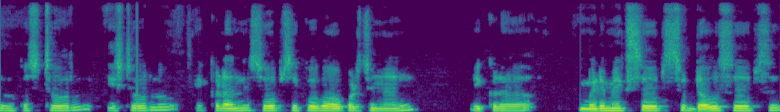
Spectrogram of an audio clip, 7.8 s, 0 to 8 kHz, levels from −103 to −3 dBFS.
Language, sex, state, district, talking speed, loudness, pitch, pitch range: Telugu, male, Telangana, Nalgonda, 140 wpm, -21 LUFS, 150 Hz, 140-160 Hz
